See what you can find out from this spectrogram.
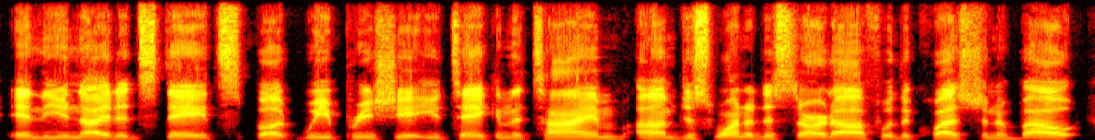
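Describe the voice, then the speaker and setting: Guy hosting a soccer show, bright sharp voice, dead dry sound, easygoing. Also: mid-range voice, little pitch movement, brisk, smooth, dry recording. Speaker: podcast host. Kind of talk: podcast interview.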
